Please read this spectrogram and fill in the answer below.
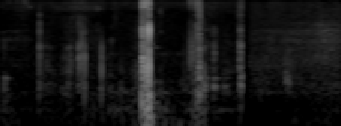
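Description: Handling noise as a microphone and its cable are handled and plugged in: a few short sharp clicks and knocks, the loudest about a second in.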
